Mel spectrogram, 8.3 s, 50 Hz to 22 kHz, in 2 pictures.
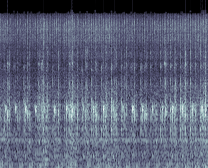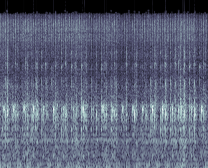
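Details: Mercedes OM603 diesel on cold start, runs very rough and smokes, smoke reduced only when injector lines 2 and 6 are cracked; glow plugs checked OK; uneven lumpy clatter about two beats a second, cause unclear: rough cold idle.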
